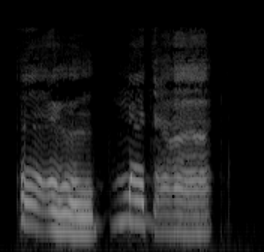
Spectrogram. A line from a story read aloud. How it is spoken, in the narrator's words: whined the crow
